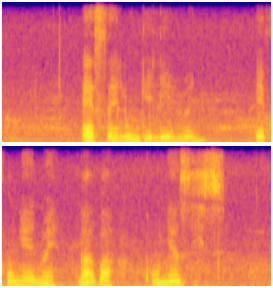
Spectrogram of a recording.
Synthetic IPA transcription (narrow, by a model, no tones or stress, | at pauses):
ɛseluŋɡʱɛlɛlweni | efuɲɛnwɛ | ŋʱaɓa | ɡ̥ʱuɲaziːsi̥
